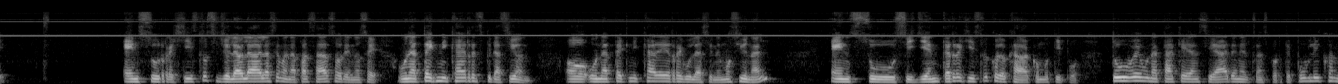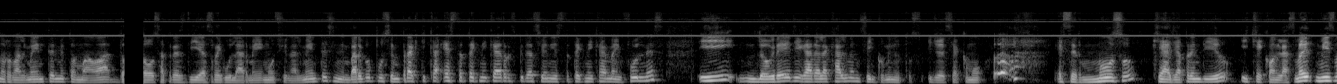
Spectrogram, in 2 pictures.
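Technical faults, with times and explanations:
throughout: switching supply whistle. A thin, high whistle sits under the speech for the whole clip, roughly 15 dB below it. Its pitch is near 4 kHz and wanders between 3.76 and 3.85 kHz instead of holding still. A power converter ticking in burst mode makes this kind of sound. The drifting pitch is what sets it apart from a fixed electrical hum or a steady test tone leaking into the path.
14.62–14.82 s: playback stall. The speech cuts off mid-flow into silence for 0.2 s, then carries on. This is much longer than a brief dropout click, and the audio resumes as a clean continuation rather than with a scrape or repeated fragment. The player likely ran short of buffered data or had its audio thread held up, so it had nothing to output until it caught up.
14.82–16.14 s: time-compressed catch-up. Right after the gap, the speech runs about 1.15 times faster for roughly 1.3 s, then settles back to normal pace. 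The pitch stays where it was. That combination marks it as a player trimming tiny slices and cross-fading the joins to recover lost time. A simple faster playback rate would instead raise the pitch.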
